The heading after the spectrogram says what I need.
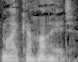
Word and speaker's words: Micah Hyde: oh by the way the number whatever for Watford is pronounced Micah Hyde and I said oh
